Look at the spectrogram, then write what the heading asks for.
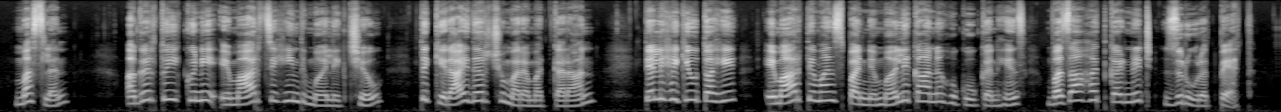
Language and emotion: Kashmiri, neutral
